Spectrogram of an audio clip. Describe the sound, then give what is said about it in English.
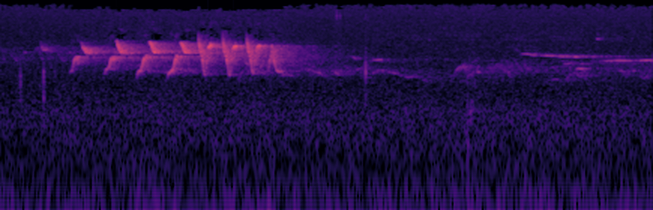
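A northern waterthrush sings a loud, rapid run of bright, high chirped notes that lasts about a second and a half, then gives way to quiet background with faint rustling. “There's that northern water thrush singing again.”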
